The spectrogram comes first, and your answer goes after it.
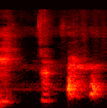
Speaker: entendez ma louloute qui tousse.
